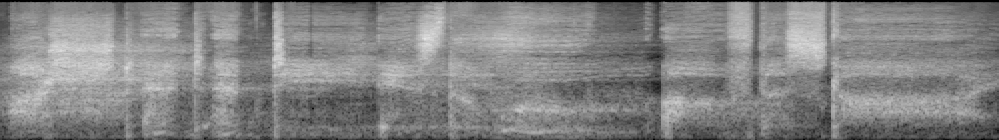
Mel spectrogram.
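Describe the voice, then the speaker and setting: An eerie, otherworldly video game being, whispers an incantation. The delivery is hushed and breathy, drawn out extremely slowly like a solemn chant. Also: faint music behind, exaggerated voice.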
